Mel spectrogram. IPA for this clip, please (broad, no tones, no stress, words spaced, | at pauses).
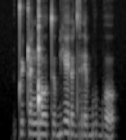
t̪ɨʈɐŋ͡ǃo t̪ɵbje ɾɵdrebu bo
